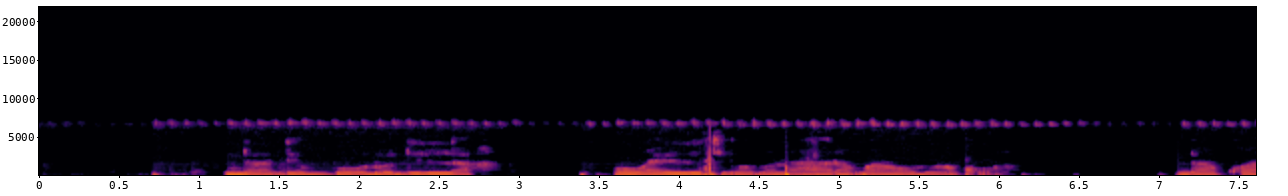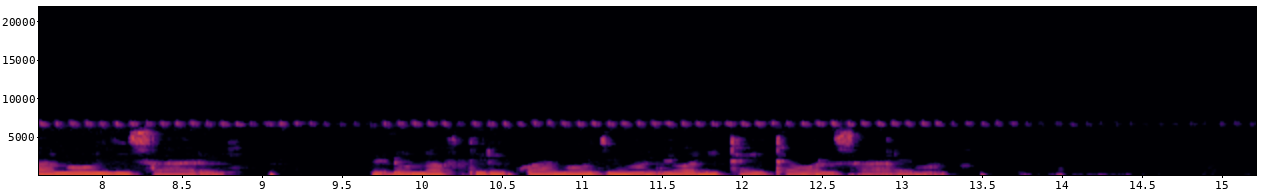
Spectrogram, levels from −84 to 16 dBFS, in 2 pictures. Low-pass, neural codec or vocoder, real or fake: 7.2 kHz; none; real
